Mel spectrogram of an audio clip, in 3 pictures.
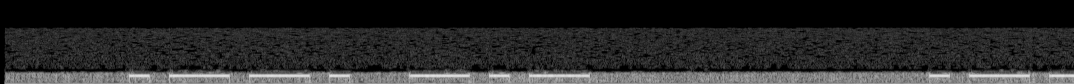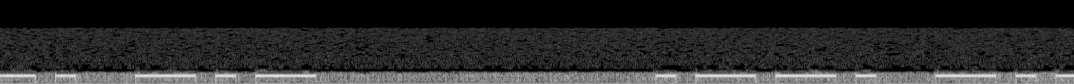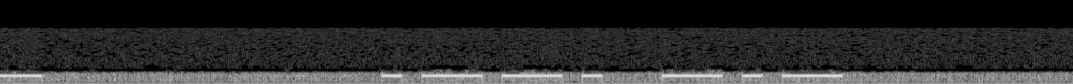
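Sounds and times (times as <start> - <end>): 
non-directional radio beacon signal: 1.3 - 6.0, 9.3 - 14.0, 17.3 - 22.0, 25.3 - 30.0.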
